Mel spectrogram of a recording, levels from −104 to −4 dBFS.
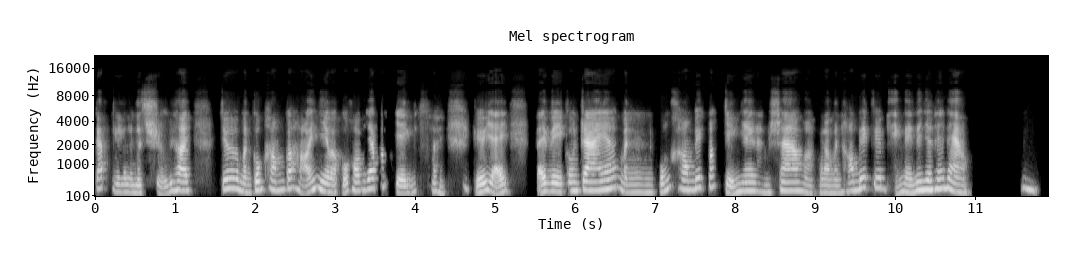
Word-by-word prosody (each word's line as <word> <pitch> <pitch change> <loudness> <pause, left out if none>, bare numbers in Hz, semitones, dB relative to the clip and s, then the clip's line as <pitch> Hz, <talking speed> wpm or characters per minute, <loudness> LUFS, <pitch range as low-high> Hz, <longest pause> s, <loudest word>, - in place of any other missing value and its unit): cách, 260 0 -1
gọi 180 - -6
là, 170 -1 -4
lịch 165 0 -3
sự 140 - -2
thôi, 210 -1 +8 0.4
chứ 250 +1 +1
mình 185 -6 -2
cũng 215 +5 +1
hông 220 -1 -2
có 250 - +2
hỏi 240 -2 0
nhiều 200 -7 +2
mà 165 - +1
cũng 165 +3 -2
hông 205 +1 -1
dám 250 +1 +4
bắt 285 - -7
chuyện, 155 +1 0 0.2
ời, 185 -6 -7 0.4
kiểu 175 +3 +3
vậy. 190 -1 +3 0.3
Tại 180 - +3
vì 190 -2 +3
con 205 0 -2
trai 210 +1 +8
á, 245 +3 +2
mình 170 -1 -5
cũng 185 +7 -3
không 225 -3 -2
biết 260 +2 -2
bắt 275 +1 -1
chuyện 165 0 -1
ra 200 - -1
làm 175 -3 -9
sao 205 +3 +4
hoặc 160 -3 -8
là 165 0 -1
mình 160 0 -6
hông 200 +3 -3
biết 265 +2 -1
cái 265 -1 -2
bạn 180 - -7
này 170 -2 0
nó 200 - +1
như 225 +1 +4
thế 245 +1 -1
nào. 180 -10 +3 0.6
Ừm. 235 -5 -6
205 Hz, 245 wpm, -25 LUFS, 170-235 Hz, 0.6 s, thôi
